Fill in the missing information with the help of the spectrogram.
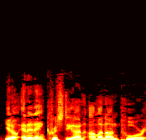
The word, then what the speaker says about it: Christiane Amanpour: I came on your program to praise Christiane Amanpour, which, by the way, that is her name, Christiane Amanpour. You people have mispronounced it.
